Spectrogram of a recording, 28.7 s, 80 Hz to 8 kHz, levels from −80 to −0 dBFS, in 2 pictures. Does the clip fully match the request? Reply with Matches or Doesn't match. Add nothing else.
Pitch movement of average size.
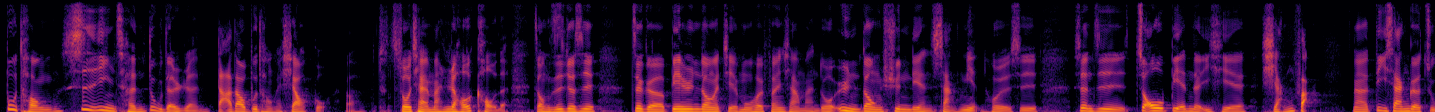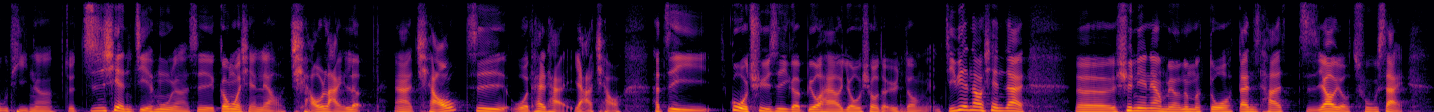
Matches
